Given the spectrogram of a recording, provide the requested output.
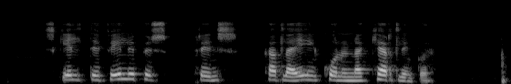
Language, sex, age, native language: Icelandic, female, 40-49, Icelandic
